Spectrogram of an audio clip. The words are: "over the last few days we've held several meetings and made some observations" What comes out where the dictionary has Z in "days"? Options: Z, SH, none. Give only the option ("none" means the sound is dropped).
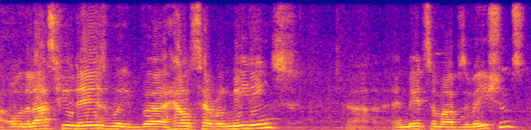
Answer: Z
